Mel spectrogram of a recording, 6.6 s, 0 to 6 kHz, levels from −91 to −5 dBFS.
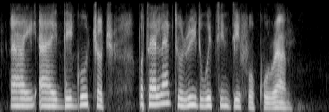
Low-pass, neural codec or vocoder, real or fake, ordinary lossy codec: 5.4 kHz; codec, 24 kHz, 3 kbps, HILCodec; fake; none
